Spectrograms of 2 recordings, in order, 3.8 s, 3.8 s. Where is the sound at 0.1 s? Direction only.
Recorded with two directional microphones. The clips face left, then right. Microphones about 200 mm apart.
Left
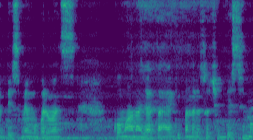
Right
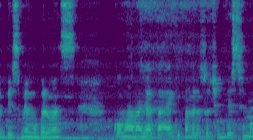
25° right (ahead or behind); by 3.2 s 10° right (ahead or behind).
